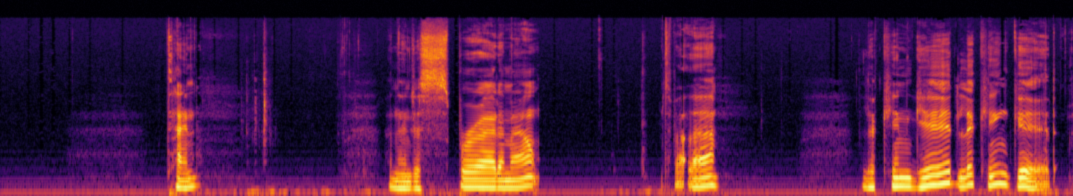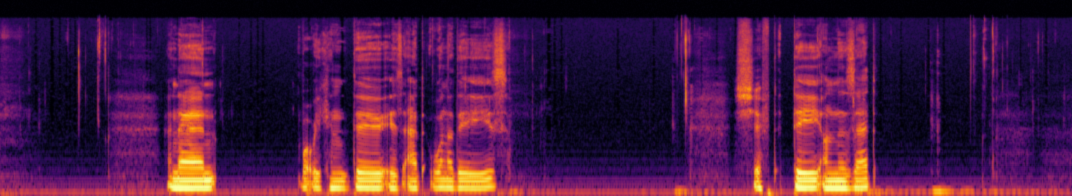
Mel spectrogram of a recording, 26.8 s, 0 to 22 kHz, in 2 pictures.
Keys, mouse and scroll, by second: 2.0 click, 4.9 click, 8.3 middle click, 13.5 middle click, 15.8 middle click, 18.7 click, 24.0 shift+d.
